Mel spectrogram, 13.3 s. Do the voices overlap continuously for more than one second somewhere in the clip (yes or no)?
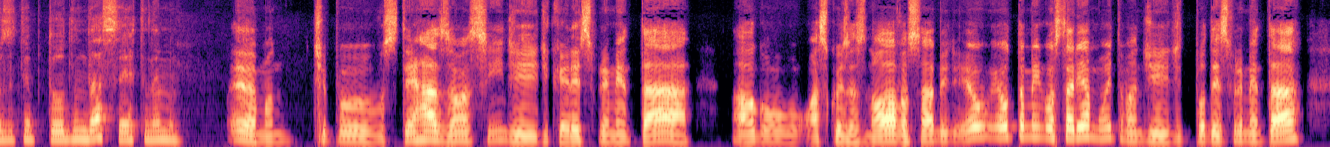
no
